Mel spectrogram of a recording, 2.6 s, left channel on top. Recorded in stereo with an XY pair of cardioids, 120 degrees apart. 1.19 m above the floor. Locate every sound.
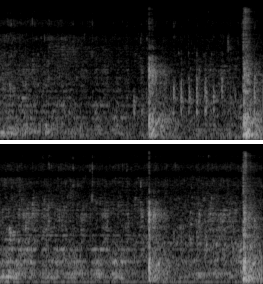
1.5 s a clap: 20° right, 4 m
